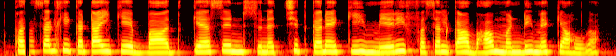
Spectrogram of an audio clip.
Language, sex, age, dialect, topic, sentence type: Hindi, female, 31-35, Kanauji Braj Bhasha, agriculture, question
